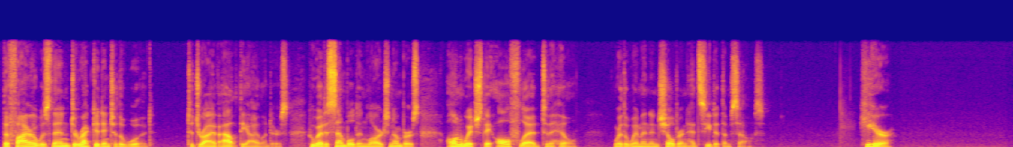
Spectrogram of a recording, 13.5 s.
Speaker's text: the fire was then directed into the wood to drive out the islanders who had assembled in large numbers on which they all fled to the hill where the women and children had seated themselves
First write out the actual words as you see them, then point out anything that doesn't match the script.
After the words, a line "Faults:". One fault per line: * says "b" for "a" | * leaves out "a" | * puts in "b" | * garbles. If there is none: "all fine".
the fire was then directed into the wood to drive out the islanders who had assembled in large numbers on which they all fled to the hill where the women and children had seated themselves here
Faults:
* puts in "here"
